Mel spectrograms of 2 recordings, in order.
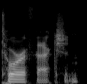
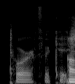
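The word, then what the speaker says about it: torrefaction: episode as well but I think it's pronounced Torah faction not torification oh my God or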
